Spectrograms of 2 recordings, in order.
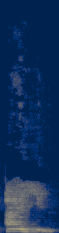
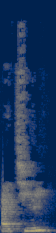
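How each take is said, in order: First: The two vowels meet with no t sound. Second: A t sound links the two vowels. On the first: The speaker calls it wrong. "than it is to say a-il" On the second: The speaker calls it right. "It's much easier to say a-t-il"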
